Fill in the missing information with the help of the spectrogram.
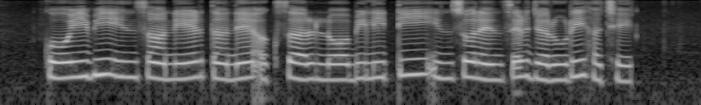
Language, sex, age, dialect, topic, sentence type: Magahi, female, 18-24, Northeastern/Surjapuri, banking, statement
